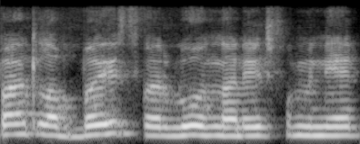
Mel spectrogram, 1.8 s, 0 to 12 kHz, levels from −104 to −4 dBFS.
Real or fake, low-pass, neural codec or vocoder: fake; 9.9 kHz; vocoder, 22.05 kHz, 80 mel bands, WaveNeXt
